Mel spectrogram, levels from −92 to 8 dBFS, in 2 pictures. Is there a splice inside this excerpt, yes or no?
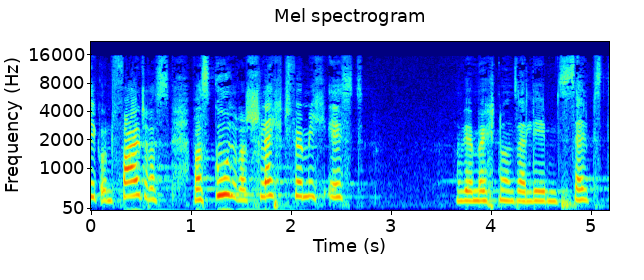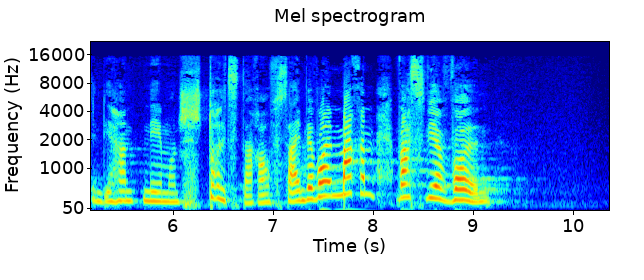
no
